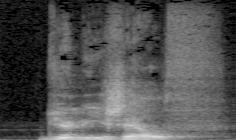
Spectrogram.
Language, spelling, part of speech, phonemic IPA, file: Dutch, julliezelf, pronoun, /ˌjʏliˈzɛlᵊf/, Nl-julliezelf.ogg
- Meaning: yourselves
